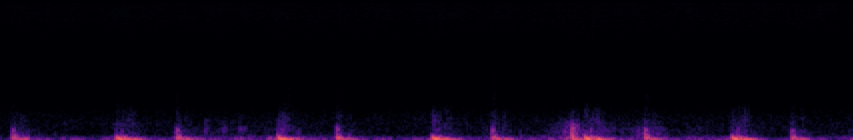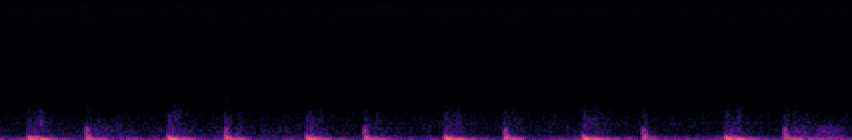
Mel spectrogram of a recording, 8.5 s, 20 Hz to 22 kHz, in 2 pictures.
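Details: Male heart auscultated with a stethoscope: clear lub-dub at about 85 beats a minute with steady rhythm; normal heart sounds.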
